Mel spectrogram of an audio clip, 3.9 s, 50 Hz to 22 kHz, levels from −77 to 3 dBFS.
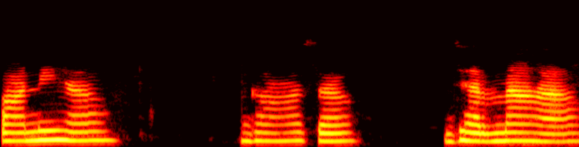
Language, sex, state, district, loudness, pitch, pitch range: Hindi, female, Jharkhand, Sahebganj, -16 LUFS, 220 Hz, 215-230 Hz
